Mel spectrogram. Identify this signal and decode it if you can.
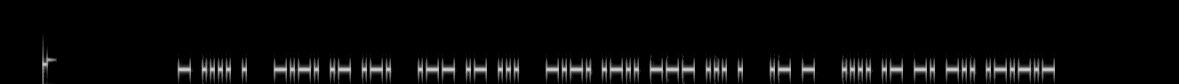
Morse code, heard as a keyed tone, about 32 wpm, 700 Hz. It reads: THE CAR WAS CLOSE AT HAND.
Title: Sentences from Top 1000 Words - Review Part 1 - 30wpm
